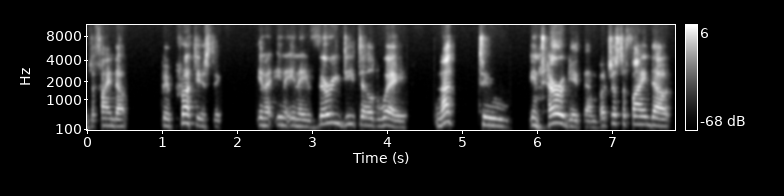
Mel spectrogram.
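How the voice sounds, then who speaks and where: A middle-aged man giving an informal training talk to fellow emissaries, earnest, repeating words for emphasis and using Hebrew and Yiddish terms. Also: a little high. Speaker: rabbi addressing fellow Chabad emissaries.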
